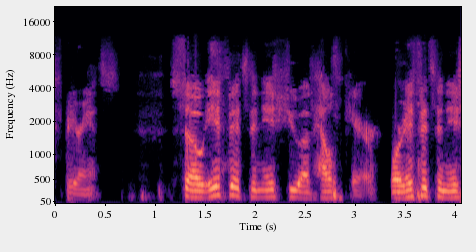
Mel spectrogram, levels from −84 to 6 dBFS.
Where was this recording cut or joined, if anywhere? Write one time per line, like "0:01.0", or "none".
none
